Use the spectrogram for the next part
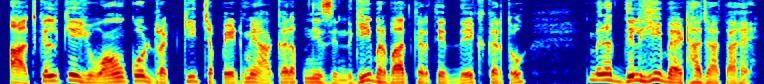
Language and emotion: Hindi, sad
